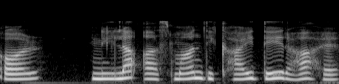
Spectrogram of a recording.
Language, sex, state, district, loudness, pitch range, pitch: Hindi, female, Himachal Pradesh, Shimla, -16 LUFS, 245-270 Hz, 255 Hz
